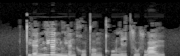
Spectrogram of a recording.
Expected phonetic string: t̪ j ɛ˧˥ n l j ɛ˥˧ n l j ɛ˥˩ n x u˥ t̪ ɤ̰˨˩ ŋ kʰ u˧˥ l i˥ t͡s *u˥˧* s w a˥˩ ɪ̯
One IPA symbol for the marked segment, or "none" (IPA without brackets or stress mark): ṵ˨˩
